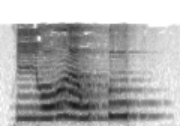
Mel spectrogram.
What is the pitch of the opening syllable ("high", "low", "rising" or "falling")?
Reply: rising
